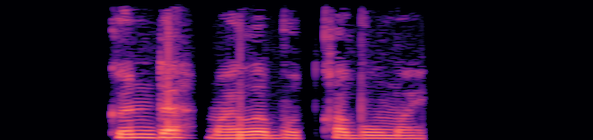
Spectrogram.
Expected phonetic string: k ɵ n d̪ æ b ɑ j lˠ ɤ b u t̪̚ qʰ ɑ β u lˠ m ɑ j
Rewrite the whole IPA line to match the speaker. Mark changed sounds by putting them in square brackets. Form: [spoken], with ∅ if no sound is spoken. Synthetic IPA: k ɵ n d̪ æ [m] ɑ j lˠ ɤ b u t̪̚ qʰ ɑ [b] u lˠ m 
